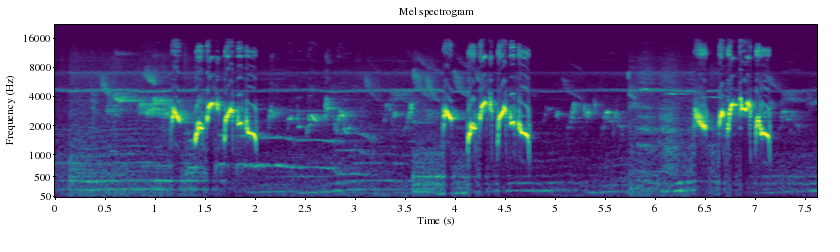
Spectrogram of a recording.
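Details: Red-whiskered bulbul in competitive song for voice training: three lively phrases of rapid, looping whistles spaced about two and a half seconds apart, with softer chirps and low tonal notes between them.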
